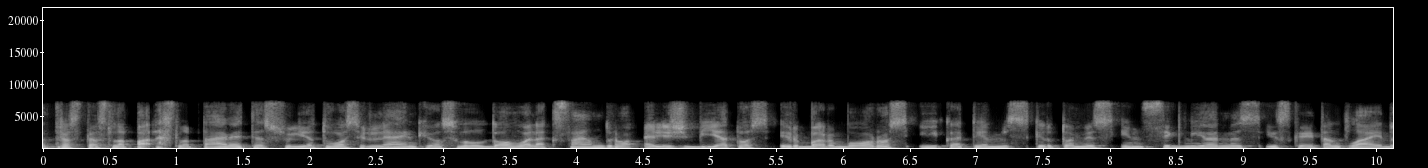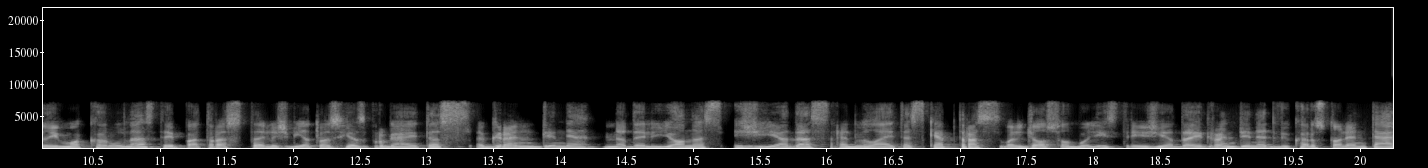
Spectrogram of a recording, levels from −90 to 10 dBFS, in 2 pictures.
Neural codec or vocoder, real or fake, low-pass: codec, 16 kHz, 2 kbps, X-Codec, HuBERT features, trained on general audio; fake; 7.2 kHz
